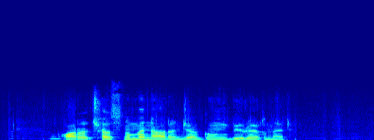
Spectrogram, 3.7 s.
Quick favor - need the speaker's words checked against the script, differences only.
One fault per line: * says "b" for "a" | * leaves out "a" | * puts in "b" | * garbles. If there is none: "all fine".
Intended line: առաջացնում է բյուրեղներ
* puts in "նարնջագույն"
